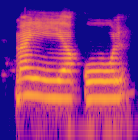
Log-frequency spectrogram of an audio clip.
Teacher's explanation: nun sukun atau tanwin dimasukkan menjadi satu dengan huruf sesudahnya dan dibaca mendengung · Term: Idgham Bighunnah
